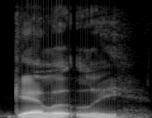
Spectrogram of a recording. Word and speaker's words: Gellatley: There happens to be another DJ in Scotland called Jim Gellatley, right? Okay, monosyllabic first name, three syllables in the second name with a G at the beginning as well.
